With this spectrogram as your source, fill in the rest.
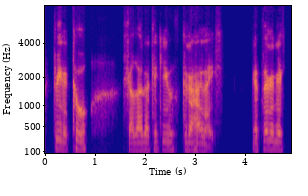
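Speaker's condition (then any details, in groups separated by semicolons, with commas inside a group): Cerebral palsy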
